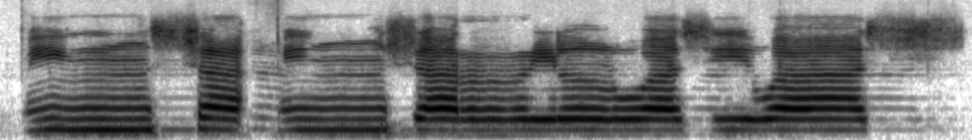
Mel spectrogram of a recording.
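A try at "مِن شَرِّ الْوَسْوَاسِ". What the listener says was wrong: kok wasi jangan wasi ya.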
